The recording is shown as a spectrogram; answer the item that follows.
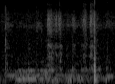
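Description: Faint scratchy rubbing of a hand against a phone held close to its microphone, with one sharp click near the end.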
